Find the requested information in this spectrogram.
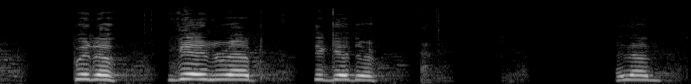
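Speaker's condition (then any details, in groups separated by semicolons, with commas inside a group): Cerebral palsy; uses powered wheelchair, uses cannabis to treat cerebral palsy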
